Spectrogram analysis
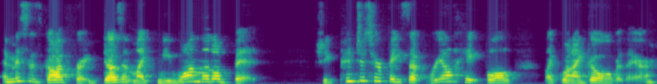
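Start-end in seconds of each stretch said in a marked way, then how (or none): none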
